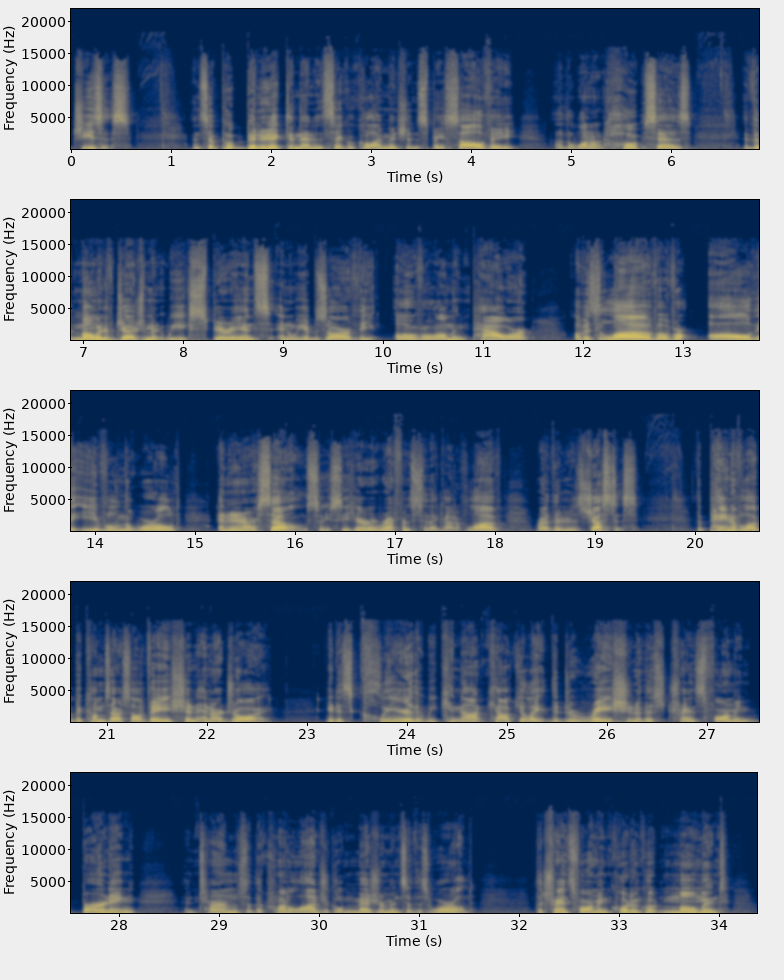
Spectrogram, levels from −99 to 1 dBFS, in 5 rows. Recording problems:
none

